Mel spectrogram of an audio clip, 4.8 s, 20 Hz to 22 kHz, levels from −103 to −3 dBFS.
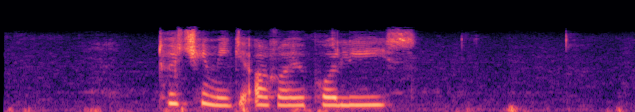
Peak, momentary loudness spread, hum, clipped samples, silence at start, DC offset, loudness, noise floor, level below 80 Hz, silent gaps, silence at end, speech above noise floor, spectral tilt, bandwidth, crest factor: -6 dBFS; 22 LU; none; under 0.1%; 0.05 s; under 0.1%; -23 LUFS; -55 dBFS; -50 dBFS; none; 0.1 s; 32 dB; -3.5 dB/octave; 7.8 kHz; 20 dB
